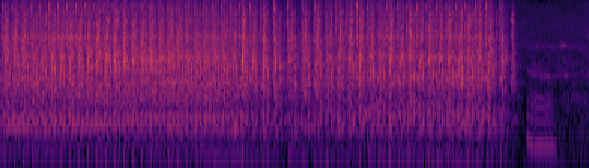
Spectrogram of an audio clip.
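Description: A serger stitching four threads along a fabric seam runs at a fast, steady mechanical whir that continues for about five seconds before stopping abruptly, followed by a brief softer sound.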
